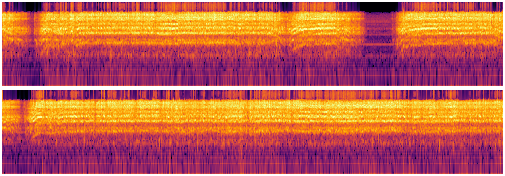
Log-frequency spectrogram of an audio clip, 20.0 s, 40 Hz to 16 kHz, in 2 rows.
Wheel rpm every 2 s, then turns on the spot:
110, 230, 190, 80, 180, 150, 230, 230, 220, 220.
none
